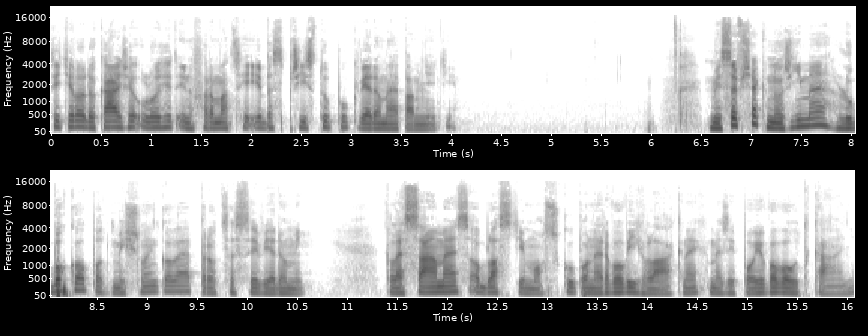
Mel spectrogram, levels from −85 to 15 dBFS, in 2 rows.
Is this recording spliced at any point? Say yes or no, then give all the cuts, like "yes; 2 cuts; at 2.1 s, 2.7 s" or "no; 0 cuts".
no; 0 cuts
